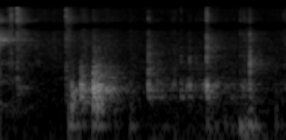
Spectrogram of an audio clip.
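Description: Several light taps and knocks, scattered and irregular, from hands handling things on a desk.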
